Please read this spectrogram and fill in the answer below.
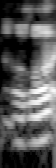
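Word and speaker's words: غ: Jadi gain gho itu kalau bisa g-nya agak hilangin ya. Jadi enggak benar-benar persis ada g-nya enggak tapi go agak ngambang-ngambang g-nya.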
